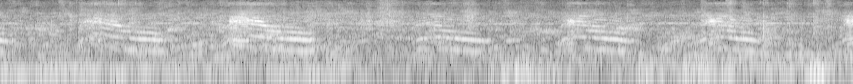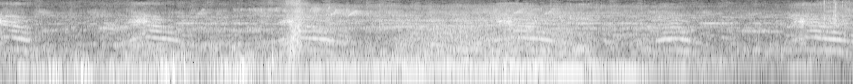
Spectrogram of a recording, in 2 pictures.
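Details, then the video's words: Mother cat calling her kitten with short, arching meows repeated about once a second, rising then falling in pitch, some doubled, over a steady low rumble with a sharp click midway and scattered thin background rustles. "Cat Calling Her Kiten"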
